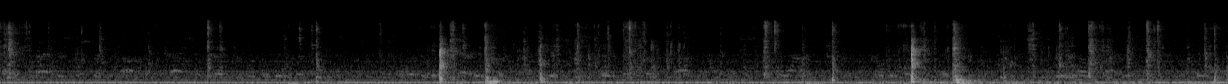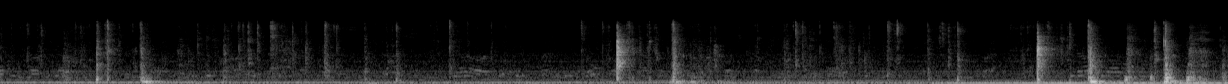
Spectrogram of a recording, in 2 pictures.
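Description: Scattered light clicks and knocks, a few seconds apart, over a steady low hum; a low rumble comes in near the end.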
